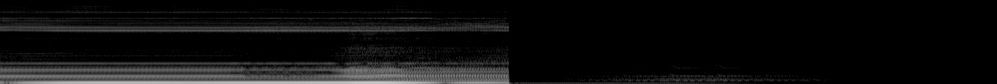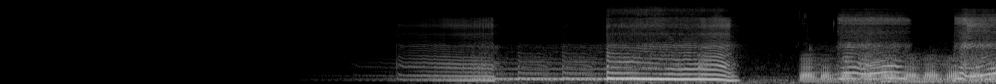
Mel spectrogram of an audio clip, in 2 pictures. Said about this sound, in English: because the microphone was placed in front of the friendly neighbourhood cat that was perched on his sofa. right. snoring very loudly.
